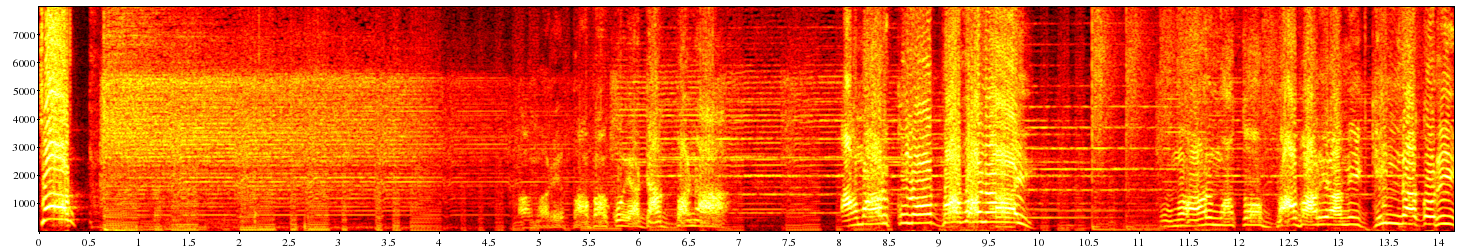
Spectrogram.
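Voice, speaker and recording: A man acting a heartbroken son who cries and begs over his mother's body, in speech. His voice sits high and gravelly, and his words come slowly. Loud music plays under him. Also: big pitch swings, exaggerated voice. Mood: bitter anger. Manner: wailing, sobbing, pleading. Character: grieving young man mourning his dead mother. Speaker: son returned from abroad. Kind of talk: melodramatic short-film acting.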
